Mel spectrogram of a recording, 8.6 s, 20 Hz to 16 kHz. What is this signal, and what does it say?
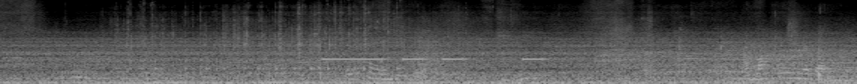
Morse code, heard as a keyed tone, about 6 wpm, 1140 Hz, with radio static, room echo and the noise of a cafe. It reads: DE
